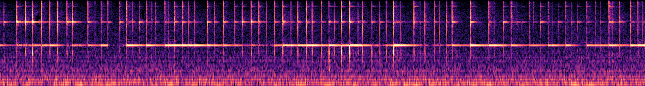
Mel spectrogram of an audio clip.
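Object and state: Glass jar lid.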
